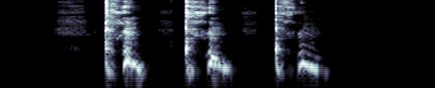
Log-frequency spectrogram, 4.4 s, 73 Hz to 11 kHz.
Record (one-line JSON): {"three_cough_length": "4.4 s", "three_cough_amplitude": 32764, "three_cough_signal_mean_std_ratio": 0.41, "survey_phase": "beta (2021-08-13 to 2022-03-07)", "age": "18-44", "gender": "Female", "wearing_mask": "No", "symptom_sore_throat": true, "symptom_onset": "12 days", "smoker_status": "Current smoker (e-cigarettes or vapes only)", "respiratory_condition_asthma": false, "respiratory_condition_other": false, "recruitment_source": "REACT", "submission_delay": "1 day", "covid_test_result": "Negative", "covid_test_method": "RT-qPCR", "influenza_a_test_result": "Negative", "influenza_b_test_result": "Negative"}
